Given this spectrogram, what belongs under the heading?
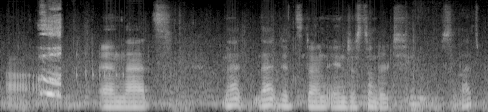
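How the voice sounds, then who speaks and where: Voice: medium pitch, expressive, slow, vocal fry. A speedrunner giving casual, rambling commentary on a live stream, often chuckling. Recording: noisy live stream audio.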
